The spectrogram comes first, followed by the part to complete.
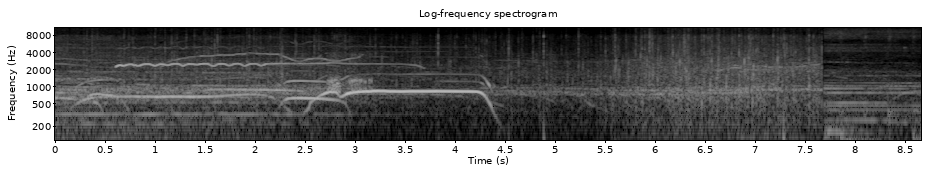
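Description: A live pop-rock band ends a song on long held notes, one of them high and wavering, followed by an arena crowd cheering and applauding. Near the end the band comes in loudly with drums and guitars on the next song.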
